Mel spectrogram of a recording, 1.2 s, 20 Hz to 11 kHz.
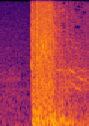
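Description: Uzi hip-fire in the video game Call of Duty: Modern Warfare (2019) starts abruptly as a loud, close burst that rings and slowly fades over about a second.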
